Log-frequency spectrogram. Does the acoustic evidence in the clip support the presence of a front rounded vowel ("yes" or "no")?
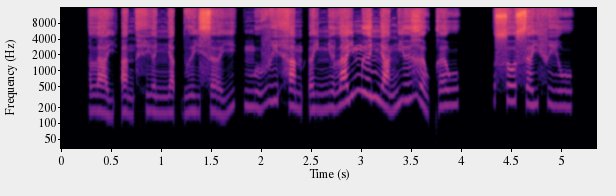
no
